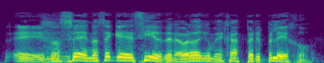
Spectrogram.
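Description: A man's voice: fairly high pitch, normal speed, dark tone, no room sound. A man with a Buenos Aires Argentine accent in casual chat as a radio co-host.

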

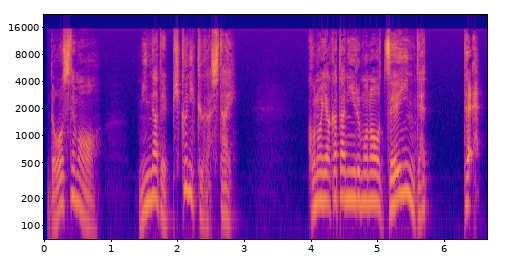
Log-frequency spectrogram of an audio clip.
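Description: Actress as boyish young master, low husky voice, hesitant and casual, lively pitch, anime audio drama. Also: female voice, normal speed. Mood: coaxing. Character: easygoing, awkward young male master of the mansion.

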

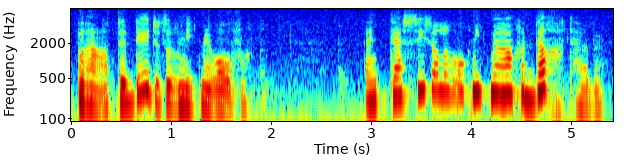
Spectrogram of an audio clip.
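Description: An actress playing a plain-spoken, disapproving housekeeper who narrates a radio drama in an earnest storytelling manner. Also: female voice, medium pitch, big pitch swings, normal speed. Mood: narrating, disapproving. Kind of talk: scripted first-person narration in radio drama. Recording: dull lo-fi old radio recording.

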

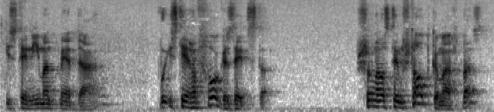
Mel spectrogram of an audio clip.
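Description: A peevish company director acted by a man speaks in a mid-pitched voice, pompous and curt. He nags with sarcasm and leans on repeated words, in the manner of 1970s radio drama. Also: very animated, moderate pace, lightly acted. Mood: irritated, impatient. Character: peevish, self-important, nagging male company director. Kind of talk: 1970s German radio play acting.

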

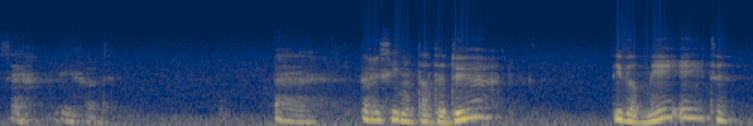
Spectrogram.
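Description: An actress in a Dutch radio play, playing a flustered, dutiful doctor's wife who speaks in a halting, hesitant way. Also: female voice, mid-range voice, very animated, a little hiss or hum, lightly acted. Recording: dull lo-fi radio play recording.

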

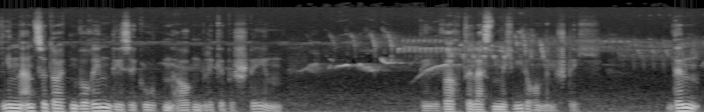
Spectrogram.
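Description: An actor playing an anguished, articulate nobleman in a literary radio play monologue, speaking in a solemn, searching manner with deliberate phrasing and elevated diction. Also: lowish voice, slight background noise, lightly acted. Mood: reflective. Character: anguished, articulate nobleman confiding by letter to a friend.

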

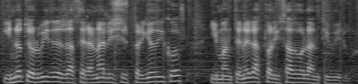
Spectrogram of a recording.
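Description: A man's voice: on the high side, fast, faint music behind. A man with an accent from Spain co-hosting and explaining things in a scripted, didactic but conversational way. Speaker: co-host commentator, explainer.

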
